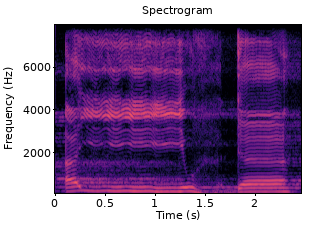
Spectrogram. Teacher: nun sukun bertemu ya idgam bighuna masuk pada huruf ya dan mendengu selama tiga harakat.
